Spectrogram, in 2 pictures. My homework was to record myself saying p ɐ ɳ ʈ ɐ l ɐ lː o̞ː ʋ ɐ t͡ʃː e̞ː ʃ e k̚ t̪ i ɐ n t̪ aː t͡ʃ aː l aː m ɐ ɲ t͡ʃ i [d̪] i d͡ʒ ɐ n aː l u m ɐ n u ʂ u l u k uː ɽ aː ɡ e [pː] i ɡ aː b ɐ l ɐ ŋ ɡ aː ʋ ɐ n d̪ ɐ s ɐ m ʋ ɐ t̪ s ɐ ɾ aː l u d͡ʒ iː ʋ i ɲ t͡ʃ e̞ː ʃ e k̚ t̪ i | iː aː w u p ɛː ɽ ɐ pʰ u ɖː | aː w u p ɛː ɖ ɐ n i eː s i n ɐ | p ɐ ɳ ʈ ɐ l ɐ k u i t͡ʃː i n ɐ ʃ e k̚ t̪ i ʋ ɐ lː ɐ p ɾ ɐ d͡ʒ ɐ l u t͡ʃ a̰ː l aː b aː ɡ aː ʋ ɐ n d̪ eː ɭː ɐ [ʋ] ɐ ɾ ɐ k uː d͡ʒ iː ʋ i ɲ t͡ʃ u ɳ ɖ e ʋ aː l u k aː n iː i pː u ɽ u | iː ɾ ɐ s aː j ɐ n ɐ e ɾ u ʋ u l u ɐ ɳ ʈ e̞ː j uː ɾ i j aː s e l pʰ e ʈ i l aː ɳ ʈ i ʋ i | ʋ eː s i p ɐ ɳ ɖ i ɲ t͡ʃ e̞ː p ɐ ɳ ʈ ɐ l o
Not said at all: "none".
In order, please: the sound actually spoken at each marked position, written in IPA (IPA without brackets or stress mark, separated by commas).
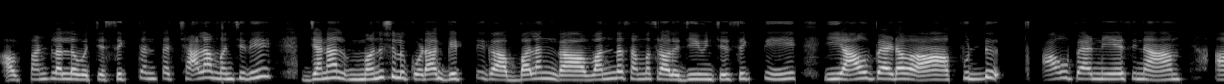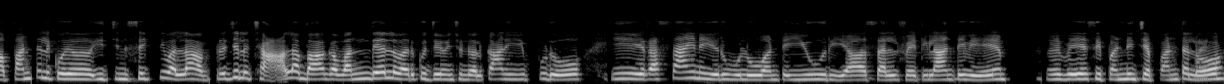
d̪, ʈː, ʋ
